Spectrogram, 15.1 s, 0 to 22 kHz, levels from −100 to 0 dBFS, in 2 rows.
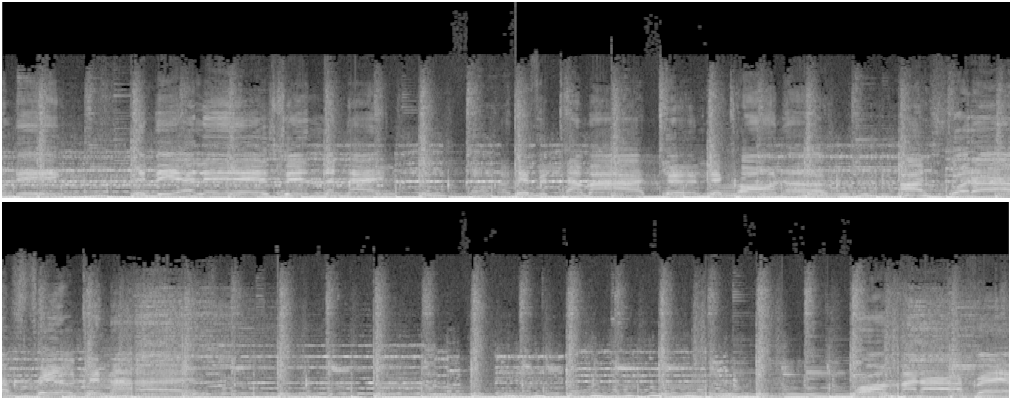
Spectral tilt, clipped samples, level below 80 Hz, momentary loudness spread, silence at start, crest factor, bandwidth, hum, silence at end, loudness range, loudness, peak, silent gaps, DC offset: -4 dB/octave; under 0.1%; -26 dBFS; 3 LU; 0 s; 16 dB; 16 kHz; none; 0 s; 1 LU; -17 LUFS; -2 dBFS; none; under 0.1%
